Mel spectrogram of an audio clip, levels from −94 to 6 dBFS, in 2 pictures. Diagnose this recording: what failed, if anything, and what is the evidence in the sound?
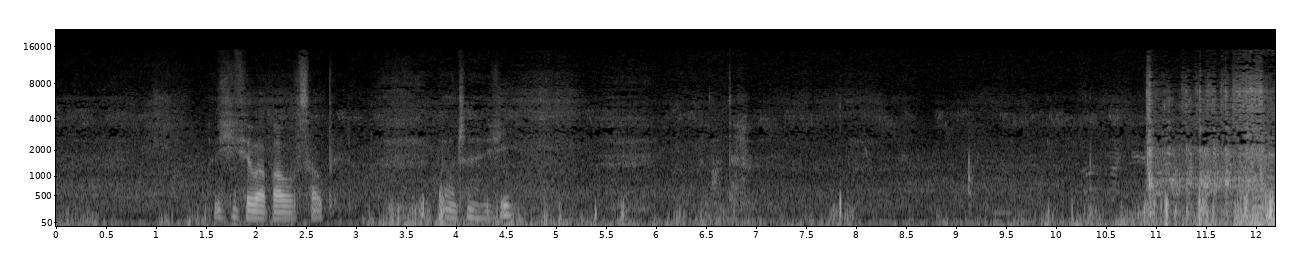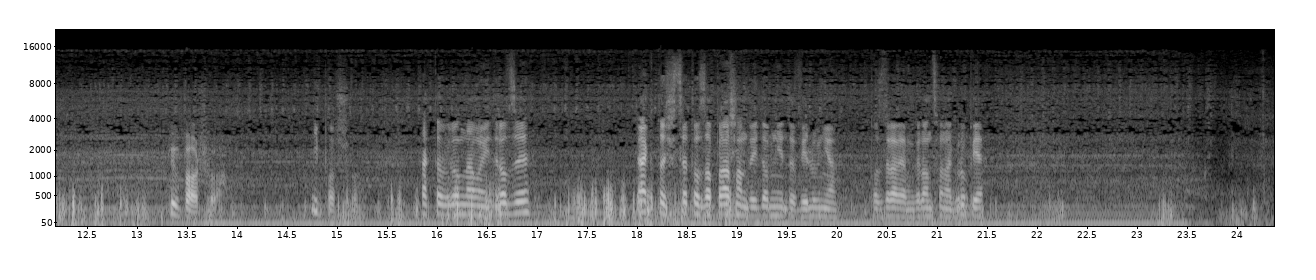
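Nothing in the signal chain points to a failure, with no dropout, click, level jump or timing break audible at any point.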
